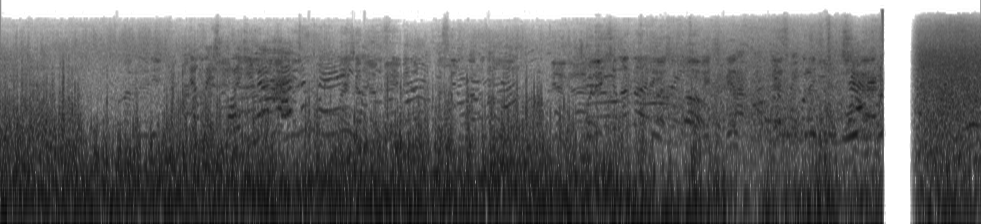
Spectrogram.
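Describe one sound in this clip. A young man speaks loudly to a group outdoors.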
